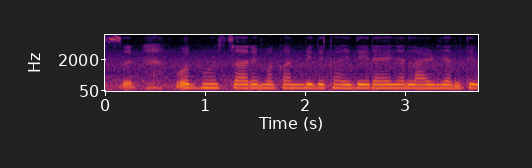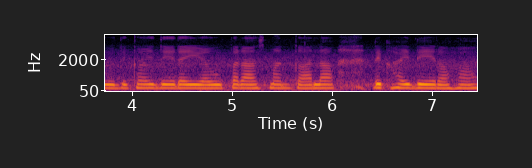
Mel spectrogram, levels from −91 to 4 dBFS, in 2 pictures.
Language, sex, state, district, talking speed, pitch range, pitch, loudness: Hindi, female, Chhattisgarh, Bastar, 185 wpm, 180-190 Hz, 185 Hz, -28 LUFS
